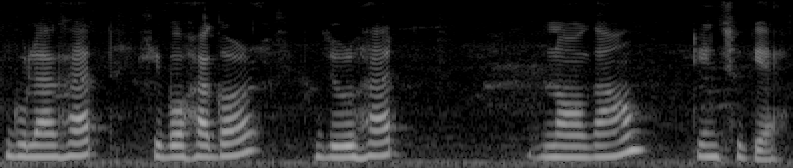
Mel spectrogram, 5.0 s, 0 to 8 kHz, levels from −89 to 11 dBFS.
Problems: none marked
